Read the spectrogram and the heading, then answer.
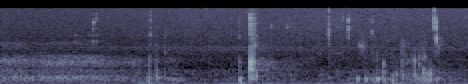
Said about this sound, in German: Darauf gönne ich mir hier erstmal einen Schluck Pfefferminztee.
